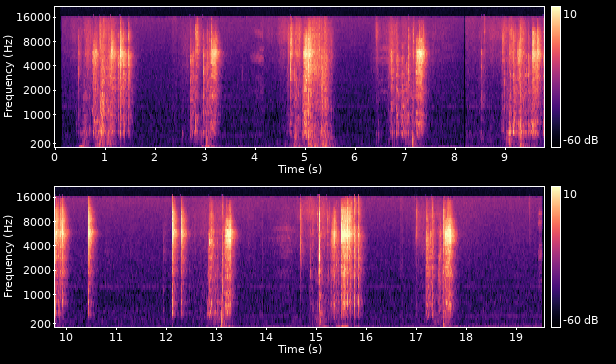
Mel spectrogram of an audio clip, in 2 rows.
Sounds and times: Squeaky office chair 0:00.5 - 0:01.6
Squeaky office chair 0:02.6 - 0:03.4
Squeaky office chair 0:04.6 - 0:05.6
Squeaky office chair 0:06.7 - 0:07.5
Squeaky office chair 0:08.9 - 0:10.1
Squeaky office chair 0:12.1 - 0:13.4
Squeaky office chair 0:14.9 - 0:16.0
Squeaky office chair 0:17.1 - 0:17.9

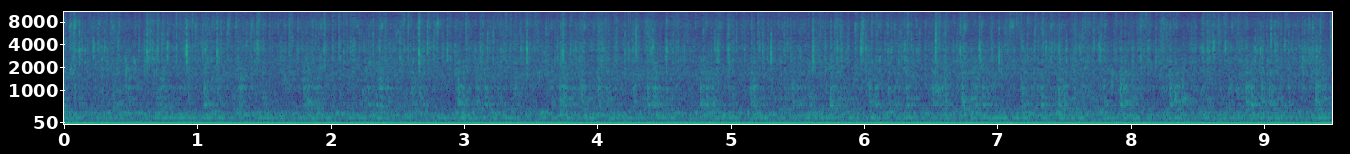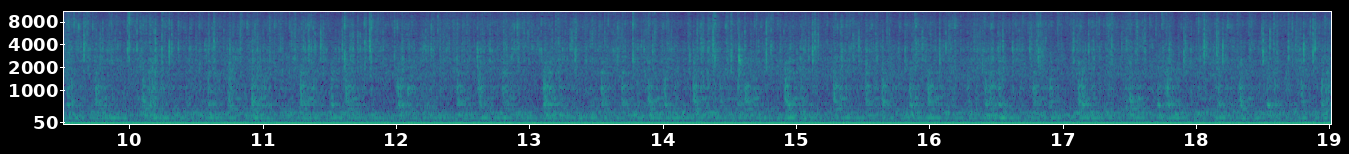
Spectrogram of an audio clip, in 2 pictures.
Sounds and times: Rain 0:00.0 - 0:19.0

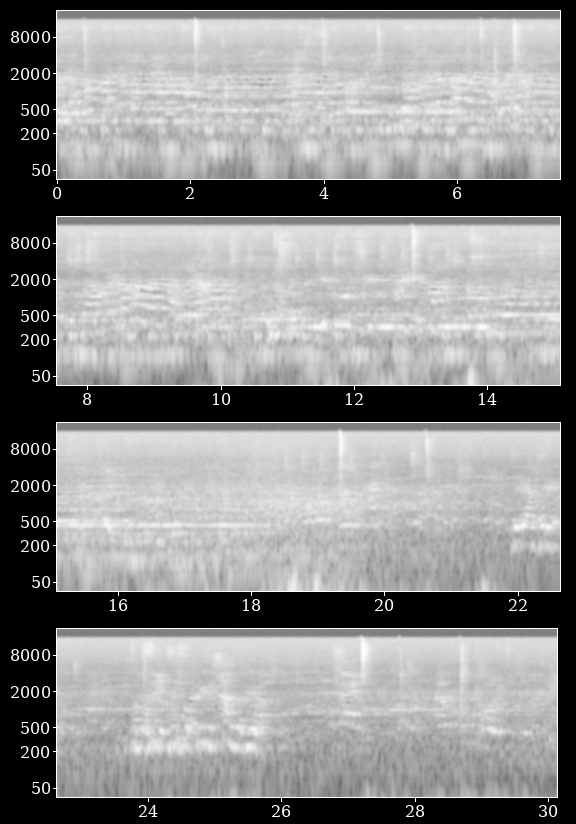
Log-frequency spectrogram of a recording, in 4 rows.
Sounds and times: people talking 0:00.0 - 0:17.4
brazilian music was playing 0:00.0 - 0:21.0
singing 0:00.0 - 0:30.1
people talking 0:18.5 - 0:30.1

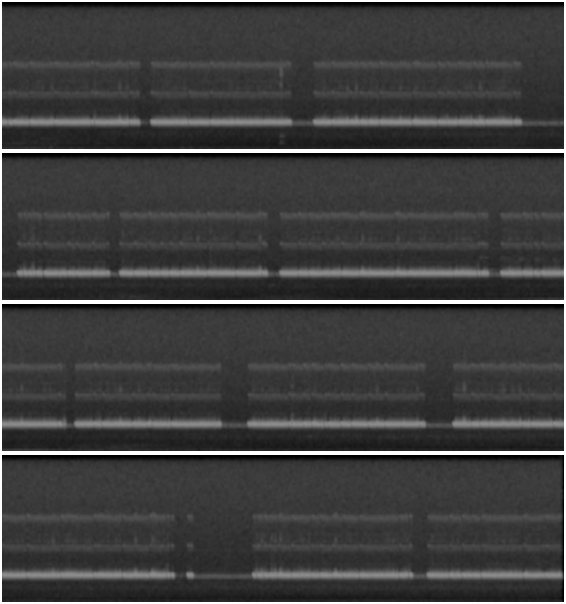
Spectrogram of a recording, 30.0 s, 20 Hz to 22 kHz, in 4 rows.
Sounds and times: cricket chorus 0:00.0 - 0:07.1
cricket chorus 0:07.8 - 0:29.9

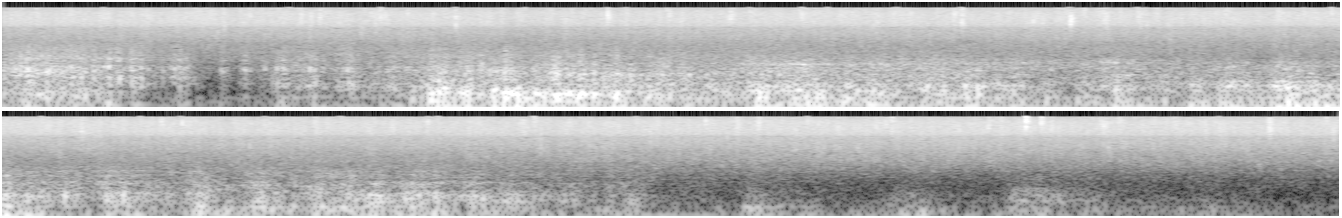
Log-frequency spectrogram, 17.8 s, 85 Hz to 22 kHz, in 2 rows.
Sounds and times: thunder 0:00.0 - 0:13.2
Rain 0:00.0 - 0:17.8

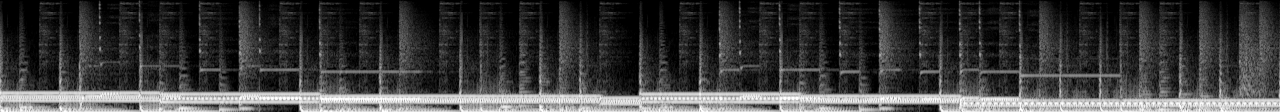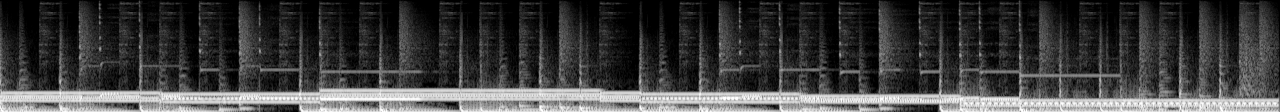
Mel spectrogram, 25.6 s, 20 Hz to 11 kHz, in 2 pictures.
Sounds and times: music 0:00.0 - 0:25.6

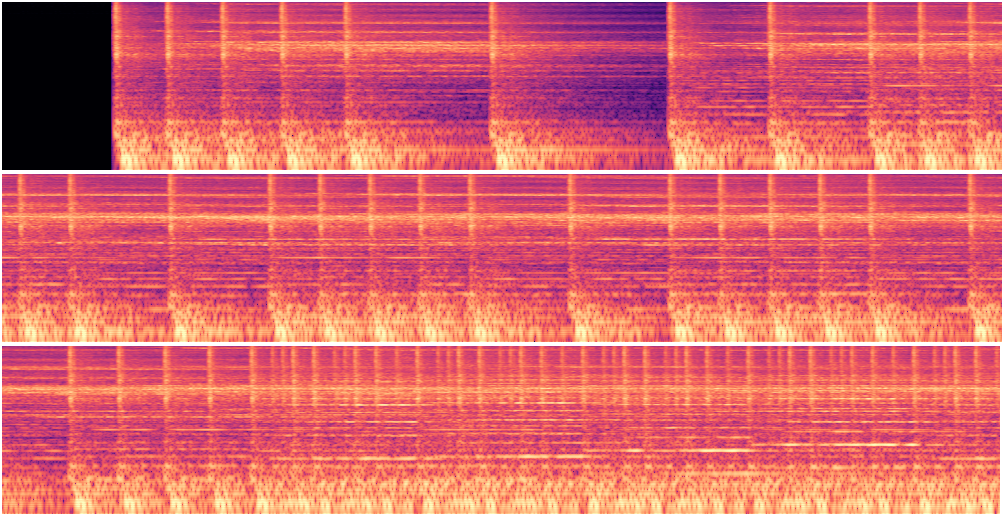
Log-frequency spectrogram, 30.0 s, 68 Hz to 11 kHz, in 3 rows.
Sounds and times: Horror chase song 0:01.2 - 0:29.9

